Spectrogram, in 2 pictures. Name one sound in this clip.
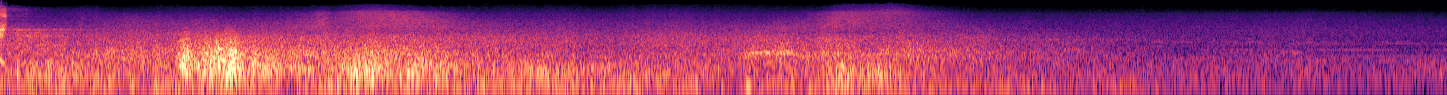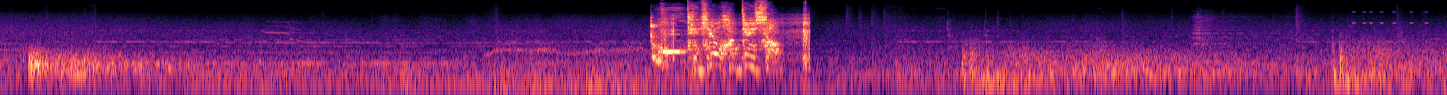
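Water rushes and splashes against a moving ship's hull.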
